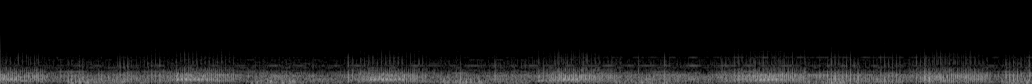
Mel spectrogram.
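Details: A cat purrs in a low, even rumble that surges softly about every two seconds as it breathes, over a faint constant hum in the background.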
